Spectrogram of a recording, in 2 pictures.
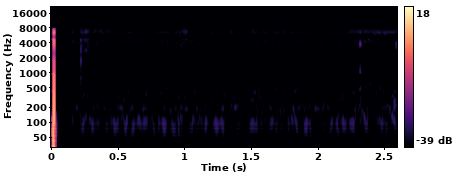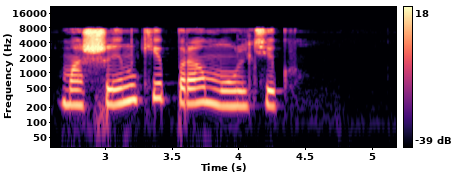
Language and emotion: Russian, neutral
